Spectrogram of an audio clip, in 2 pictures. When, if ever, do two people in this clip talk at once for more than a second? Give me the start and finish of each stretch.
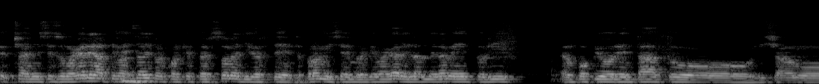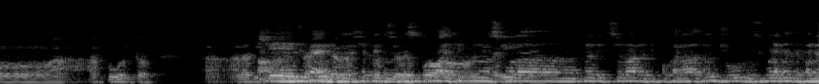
10.8-13.6

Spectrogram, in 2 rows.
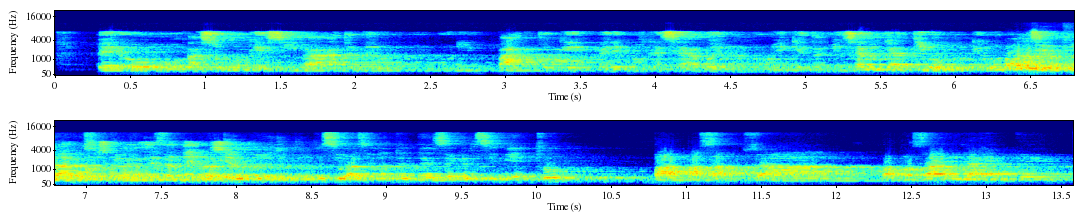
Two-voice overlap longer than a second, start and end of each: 6.3-8.0

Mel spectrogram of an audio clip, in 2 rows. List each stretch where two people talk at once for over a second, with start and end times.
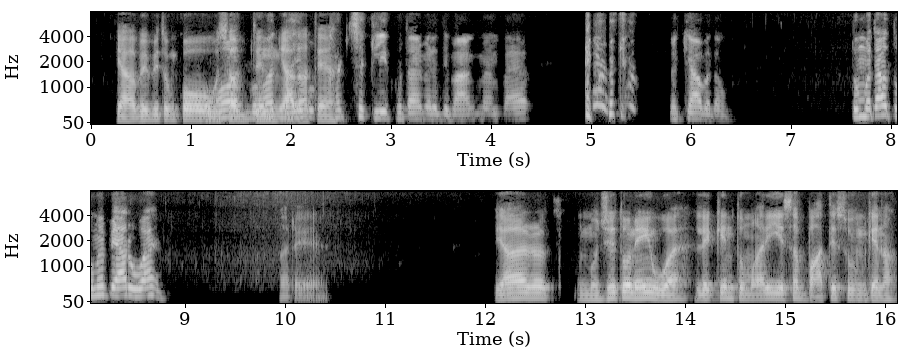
1.1-2.5

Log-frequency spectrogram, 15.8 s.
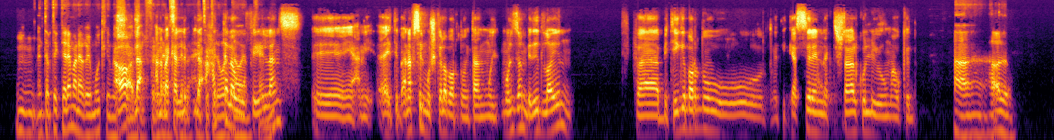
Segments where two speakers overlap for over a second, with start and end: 1.7-4.2

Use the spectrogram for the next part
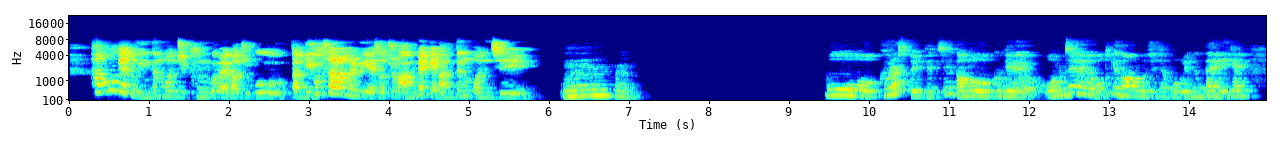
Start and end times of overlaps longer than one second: none

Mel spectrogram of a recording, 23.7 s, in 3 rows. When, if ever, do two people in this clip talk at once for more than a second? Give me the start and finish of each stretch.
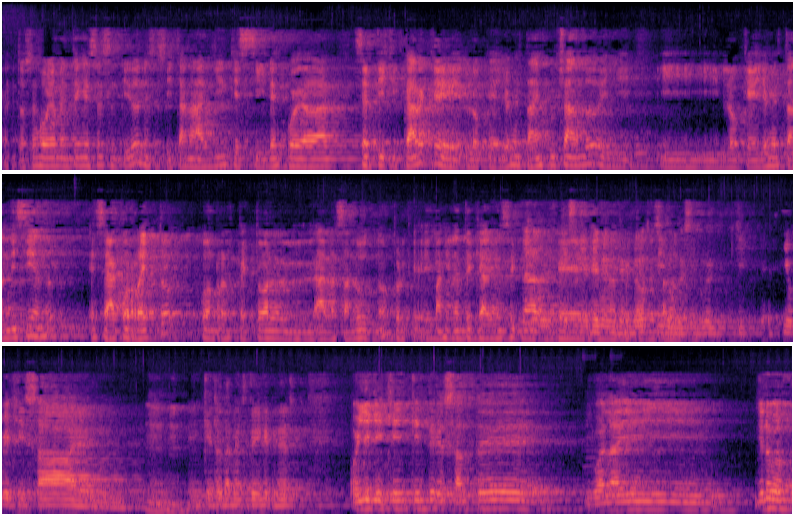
13.1-14.7

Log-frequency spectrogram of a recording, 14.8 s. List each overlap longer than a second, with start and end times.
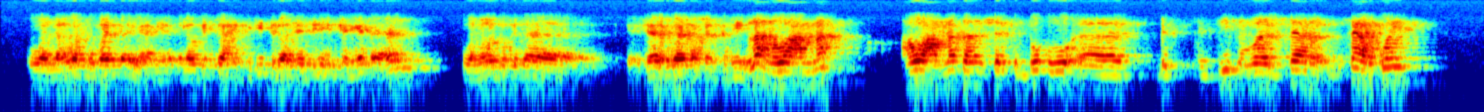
none

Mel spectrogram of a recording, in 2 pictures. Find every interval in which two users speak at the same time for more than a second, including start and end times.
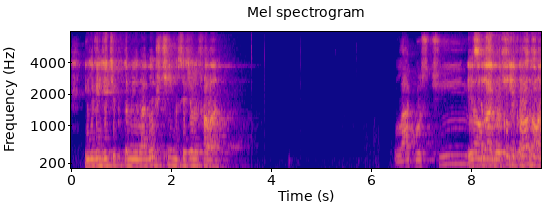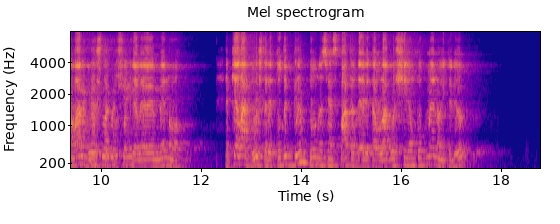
7.9-10.7

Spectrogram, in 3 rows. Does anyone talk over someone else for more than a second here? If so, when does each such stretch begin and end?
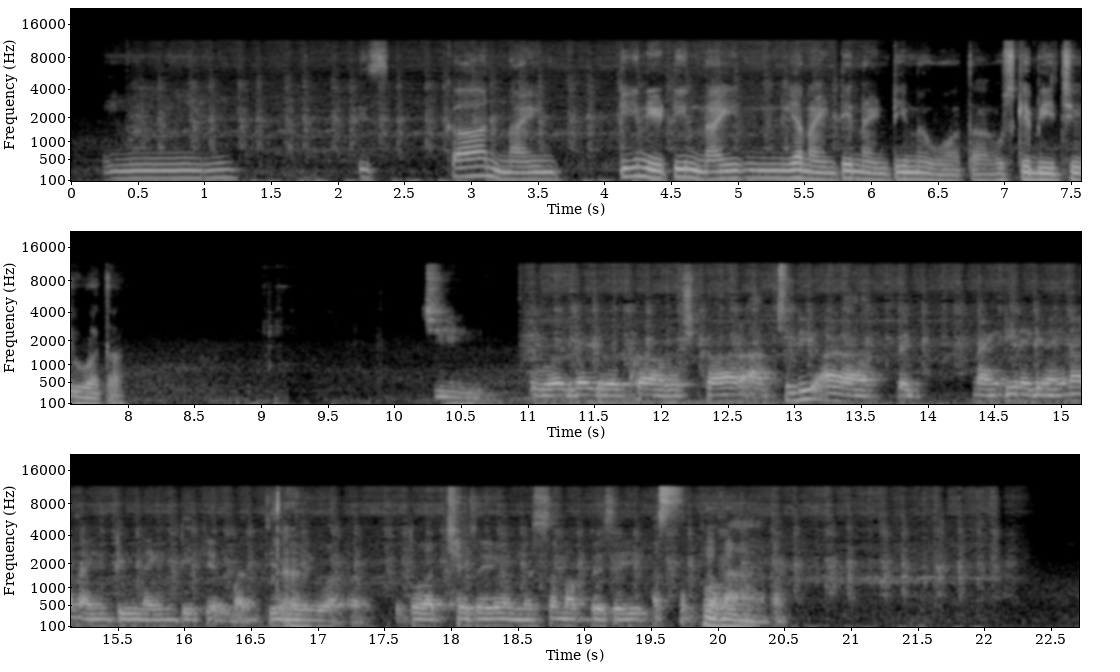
none

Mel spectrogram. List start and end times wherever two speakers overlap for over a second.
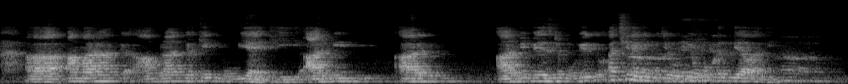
6.2-7.4

